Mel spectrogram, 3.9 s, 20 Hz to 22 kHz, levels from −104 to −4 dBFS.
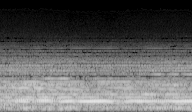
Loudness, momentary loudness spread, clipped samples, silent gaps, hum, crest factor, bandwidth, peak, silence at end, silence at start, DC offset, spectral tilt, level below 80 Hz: -21 LUFS; 3 LU; under 0.1%; none; none; 12 dB; 4.4 kHz; -10 dBFS; 0 s; 0 s; under 0.1%; -9.5 dB/octave; -66 dBFS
